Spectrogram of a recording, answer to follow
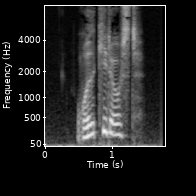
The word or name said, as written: rødkitost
